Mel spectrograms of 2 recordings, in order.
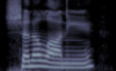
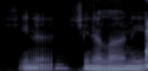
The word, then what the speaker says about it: Xinalani: Xinalani, which is spelled X-I-N-A-L? – A-N-I? Xinalani.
